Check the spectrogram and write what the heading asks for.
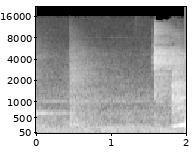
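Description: Quiet room tone with only faint noise during a pause, then a woman starts speaking near the end.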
